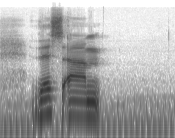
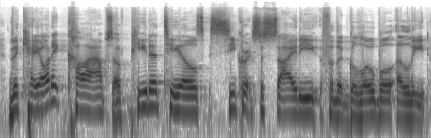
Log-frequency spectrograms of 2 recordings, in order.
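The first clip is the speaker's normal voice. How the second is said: dramatic headline read; 3 semitones higher than usual. Acted. Host reading a scandal headline to viewers, mock-dramatic announcer tone.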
